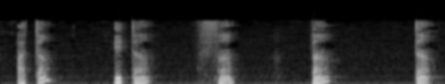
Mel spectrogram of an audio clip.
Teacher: final T not pronounced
